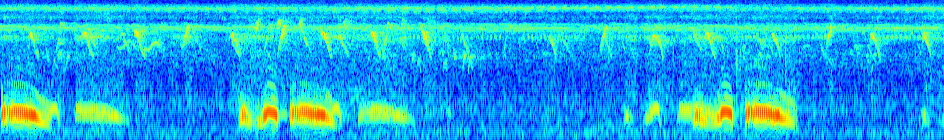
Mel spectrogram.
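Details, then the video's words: Spotted dove in full song as a lure to goad rivals and prompt silent doves to call: three loud, rolling coo phrases with softer trailing coos between, and many faint high chirps behind. "Suara Pikat Tekukur Tanah full gacor Nekan lawan"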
